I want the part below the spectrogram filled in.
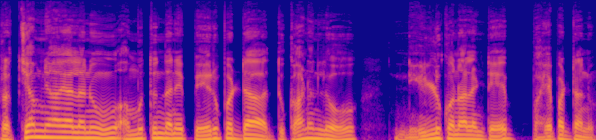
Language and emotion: Telugu, fearful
